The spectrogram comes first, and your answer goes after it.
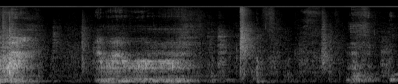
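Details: Golden Retriever puppies from a breeding kennel's litter in the Westerwald, indoors; rough, noisy growling and scuffling sounds with brief louder bursts, then a short human exclamation at the end.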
